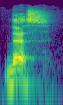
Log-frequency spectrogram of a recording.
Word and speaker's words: this: parte de la fonética esta th va a sonar más como d más que como t Entonces si pronuncian como una d ya están bastante cerca una D en medio de los dientes this no es tampoco this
